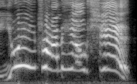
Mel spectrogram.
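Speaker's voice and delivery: high-pitched heated accusation; worked-up yelling. Real, not acted. Viewer calling out the pot stirrer, worked-up yelling. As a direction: let the pitch leap in indignation. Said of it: "Am I yelling?".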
